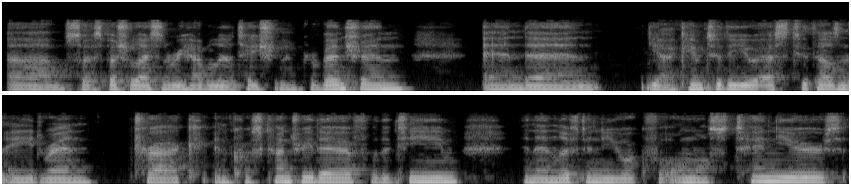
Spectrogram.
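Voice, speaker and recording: A woman, a guest explaining her background in a relaxed, steady way with frequent ums and restarts. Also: fairly low pitch. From Germany. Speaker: podcast guest. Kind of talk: casual interview talk.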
